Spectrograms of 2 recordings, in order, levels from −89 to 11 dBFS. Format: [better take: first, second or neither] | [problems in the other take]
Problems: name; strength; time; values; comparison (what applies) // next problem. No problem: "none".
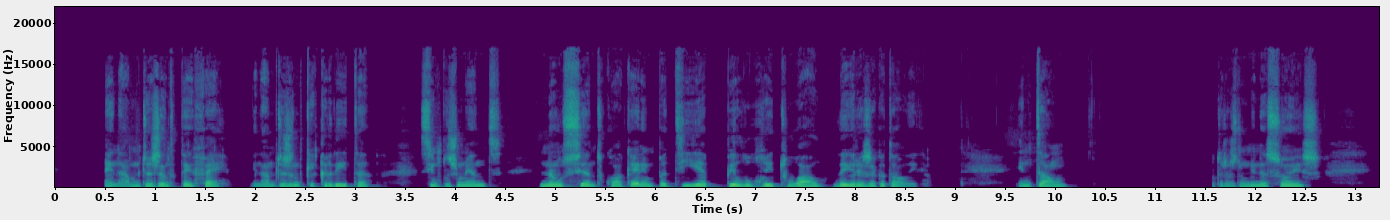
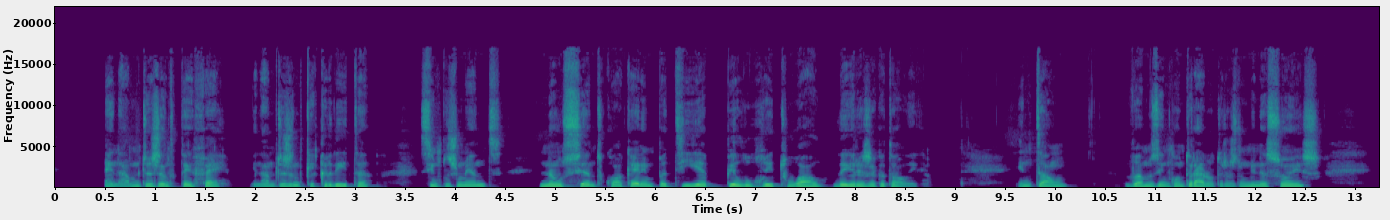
second | audio freezing; at 10 s for 1 s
